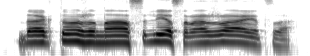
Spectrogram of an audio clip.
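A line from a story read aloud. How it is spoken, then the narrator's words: King roaring with laughter. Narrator (Russian): захохотал король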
